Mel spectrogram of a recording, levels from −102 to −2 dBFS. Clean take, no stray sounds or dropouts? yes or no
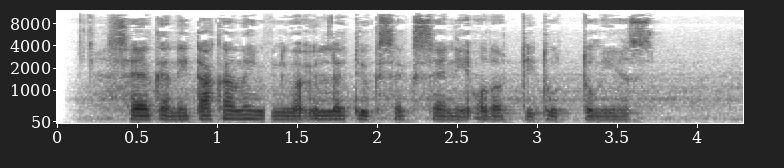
no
